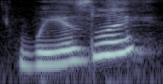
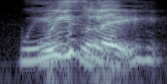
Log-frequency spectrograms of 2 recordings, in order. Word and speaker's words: Weasley: can do Ron wearley wezley why did you say it like that who's Ron wezley what's his name Ron we Weasley Weasley Ron Weasley yes saying I can do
